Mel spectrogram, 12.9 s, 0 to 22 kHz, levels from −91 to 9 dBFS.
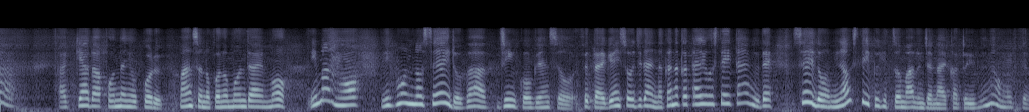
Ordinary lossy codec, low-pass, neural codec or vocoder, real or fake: none; none; codec, 16 kHz, about 1 kbps, DyCAST, with the encoder's durations; fake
